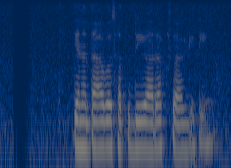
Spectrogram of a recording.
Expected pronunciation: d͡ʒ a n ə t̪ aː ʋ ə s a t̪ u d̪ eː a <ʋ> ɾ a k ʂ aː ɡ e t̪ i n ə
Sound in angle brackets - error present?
yes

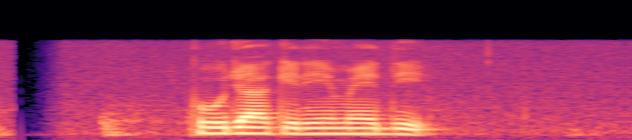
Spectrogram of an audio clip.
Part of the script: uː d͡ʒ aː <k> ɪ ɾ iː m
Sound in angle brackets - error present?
no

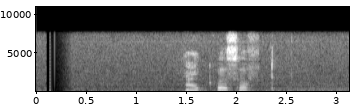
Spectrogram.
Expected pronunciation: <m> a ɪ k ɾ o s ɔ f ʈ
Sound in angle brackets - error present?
no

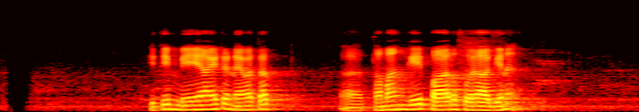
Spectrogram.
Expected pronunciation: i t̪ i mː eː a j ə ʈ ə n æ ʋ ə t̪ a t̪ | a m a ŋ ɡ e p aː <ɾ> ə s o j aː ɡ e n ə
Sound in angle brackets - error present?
no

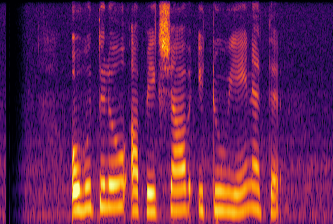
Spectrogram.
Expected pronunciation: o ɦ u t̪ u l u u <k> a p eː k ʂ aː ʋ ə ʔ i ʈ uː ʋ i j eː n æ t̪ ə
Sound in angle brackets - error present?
yes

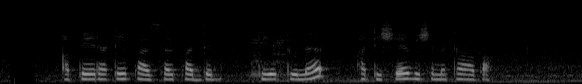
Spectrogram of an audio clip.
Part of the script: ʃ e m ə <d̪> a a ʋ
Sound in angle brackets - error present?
yes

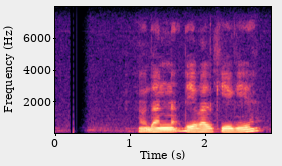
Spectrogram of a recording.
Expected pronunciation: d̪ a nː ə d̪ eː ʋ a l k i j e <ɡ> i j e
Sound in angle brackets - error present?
no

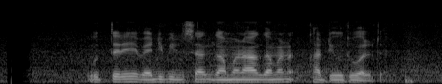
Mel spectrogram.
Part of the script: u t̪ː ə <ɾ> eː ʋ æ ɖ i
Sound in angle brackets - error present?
no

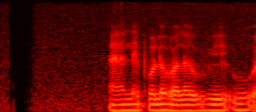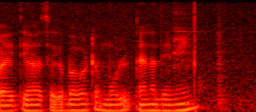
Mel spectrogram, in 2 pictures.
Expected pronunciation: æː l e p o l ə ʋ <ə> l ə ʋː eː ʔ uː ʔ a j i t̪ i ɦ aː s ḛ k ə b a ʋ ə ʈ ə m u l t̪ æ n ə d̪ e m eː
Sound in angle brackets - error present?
yes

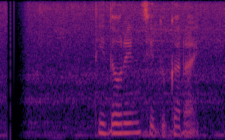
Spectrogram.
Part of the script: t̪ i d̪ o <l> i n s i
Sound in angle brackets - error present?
yes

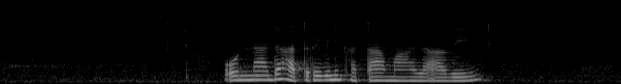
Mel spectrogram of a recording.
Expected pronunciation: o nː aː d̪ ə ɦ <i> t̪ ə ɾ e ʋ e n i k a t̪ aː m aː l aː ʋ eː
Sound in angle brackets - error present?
yes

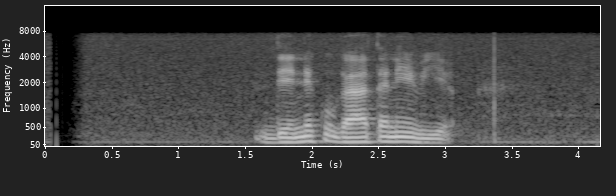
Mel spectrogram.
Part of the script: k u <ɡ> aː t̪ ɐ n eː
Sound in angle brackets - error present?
no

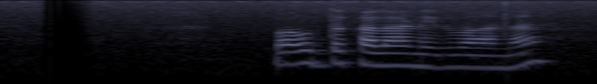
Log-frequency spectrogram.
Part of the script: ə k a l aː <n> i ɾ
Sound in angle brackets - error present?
no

